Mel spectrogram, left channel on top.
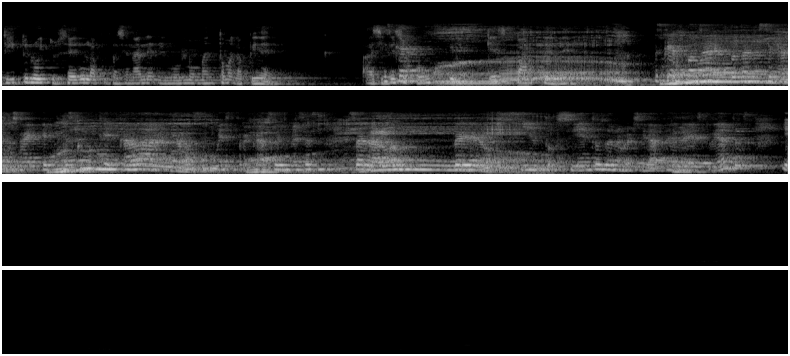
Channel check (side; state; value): right; silent; 59 dB below the other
